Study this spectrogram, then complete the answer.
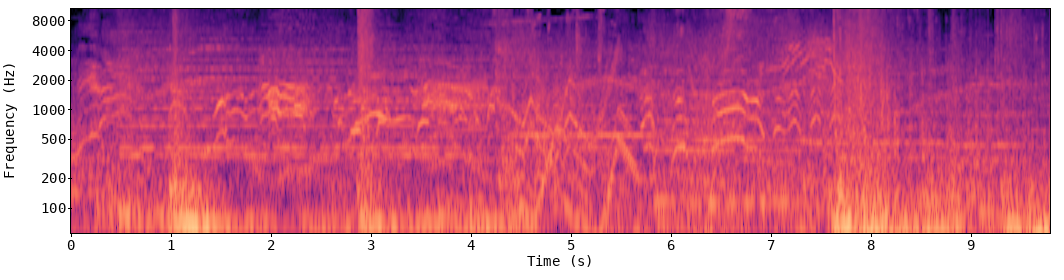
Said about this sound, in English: It spins around and crashes through the cubes.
